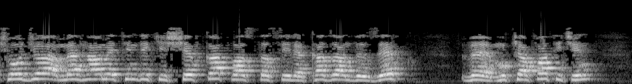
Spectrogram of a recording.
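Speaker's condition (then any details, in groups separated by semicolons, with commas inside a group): No condition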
